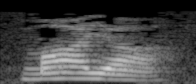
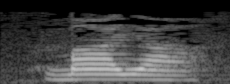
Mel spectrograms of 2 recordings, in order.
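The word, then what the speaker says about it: Maya (माया): Maya. Maya. Long A's. Maya.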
